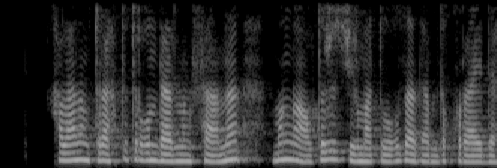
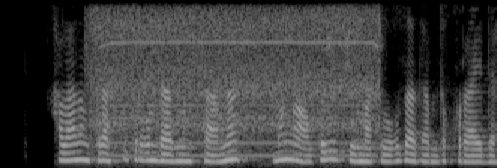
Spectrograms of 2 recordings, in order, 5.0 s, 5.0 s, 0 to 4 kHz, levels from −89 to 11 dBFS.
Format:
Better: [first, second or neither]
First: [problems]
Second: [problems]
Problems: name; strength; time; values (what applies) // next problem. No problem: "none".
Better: first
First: none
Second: background sound (Tools); 8 dB below the speech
